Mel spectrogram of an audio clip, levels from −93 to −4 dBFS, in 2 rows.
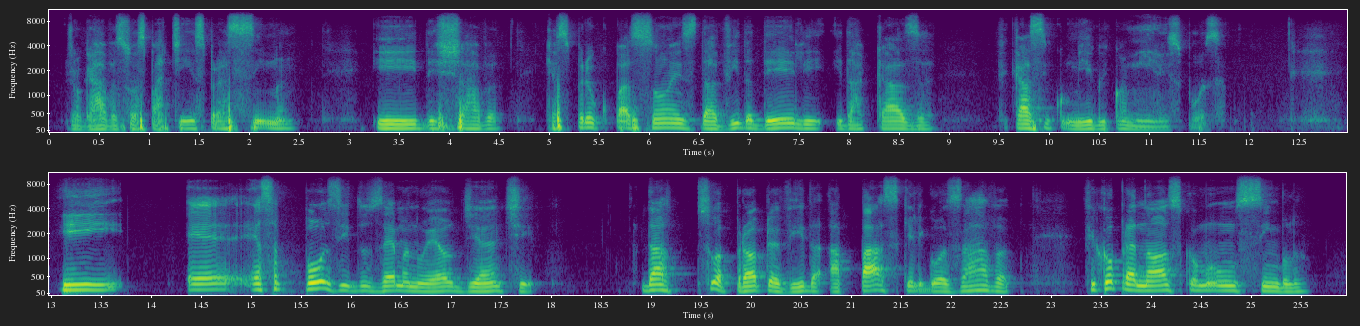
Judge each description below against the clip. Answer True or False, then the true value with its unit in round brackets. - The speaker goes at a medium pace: False (105 wpm)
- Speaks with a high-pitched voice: False (110 Hz)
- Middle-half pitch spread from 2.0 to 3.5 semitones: False (4.0 semitones)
